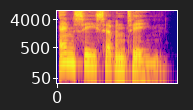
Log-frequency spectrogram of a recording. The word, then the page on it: NC-17: British English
